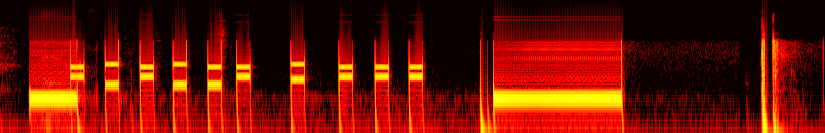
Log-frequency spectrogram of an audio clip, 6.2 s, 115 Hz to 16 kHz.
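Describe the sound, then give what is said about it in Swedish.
A rapid sequence of about a dozen sharp, evenly spaced telephone keypad beeps as someone dials to call in sick at work, followed by a steady tone lasting about a second, then a brief click, heard clearly with no talking. “Det du glömde berätta om Kjell Sundvall är att han också jobbar på Kjell Company i Karlstad och så här lät det när han sjukanmälde sig på jobbet i 2013.”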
